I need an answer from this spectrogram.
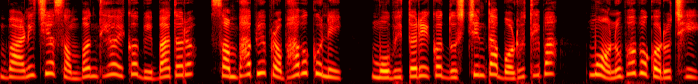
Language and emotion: Odia, fearful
